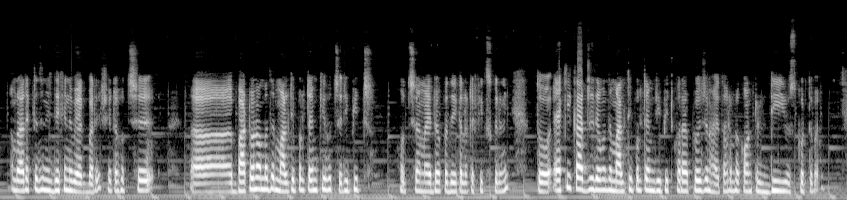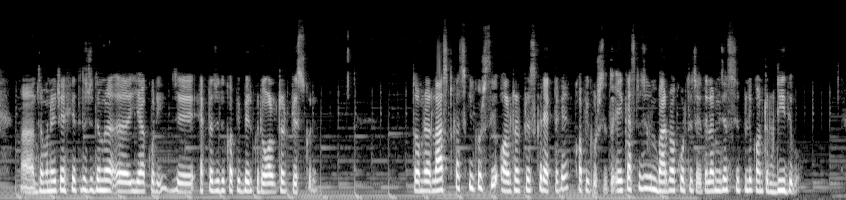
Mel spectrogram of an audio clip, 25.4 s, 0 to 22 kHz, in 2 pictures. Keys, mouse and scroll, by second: 4.2 i, 4.7 click, 5.5 v, 6.0 click, 12.6 click, 15.0-22.7 alt+drag, 22.7 ctrl+d, 25.1 ctrl+z.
